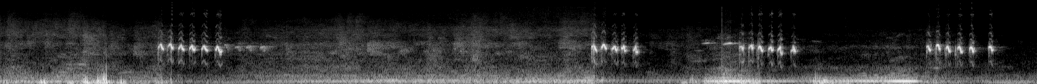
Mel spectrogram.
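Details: Female yellow-vented bulbul calling to a male: short runs of rapid, sharp chattered notes come three times, partly over loud passing-vehicle noise and a low engine drone.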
